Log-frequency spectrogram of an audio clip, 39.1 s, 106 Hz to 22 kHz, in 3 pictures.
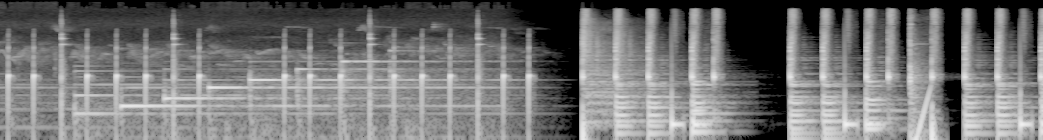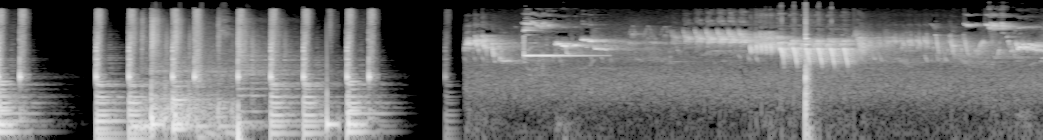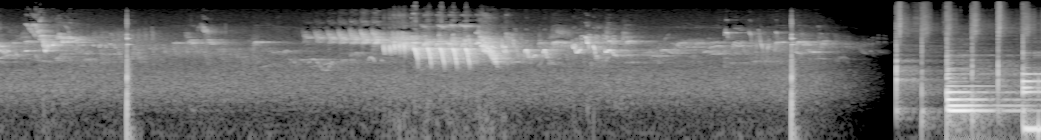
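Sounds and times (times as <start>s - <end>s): birds chirping and singing: 0.0s - 6.8s, 18.9s - 37.0s.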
